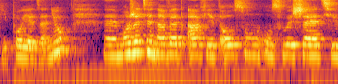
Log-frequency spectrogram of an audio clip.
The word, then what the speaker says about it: afiyet olsun: I nie zdziwcie się jeżeli w odpowiedzi na ten zwrot usłyszycie: afiyet olsun (czyt. afjet olsun) To oznacza 'smacznego'.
